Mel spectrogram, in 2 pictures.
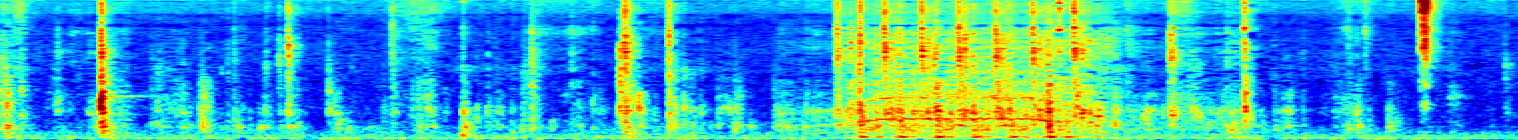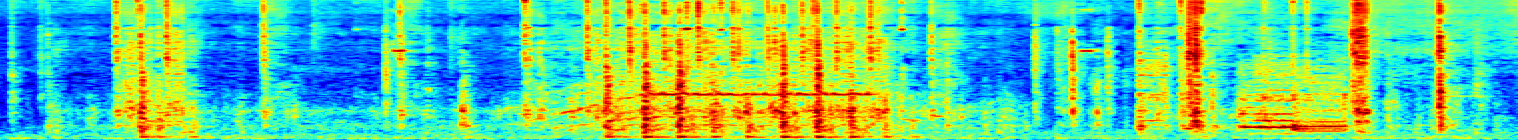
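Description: Sewing machine stitching down the sides of a woven-fabric wristlet bag, running in two long steady bursts of rapid mechanical whirring with quieter handling clicks and pauses between them, close and moderately loud.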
